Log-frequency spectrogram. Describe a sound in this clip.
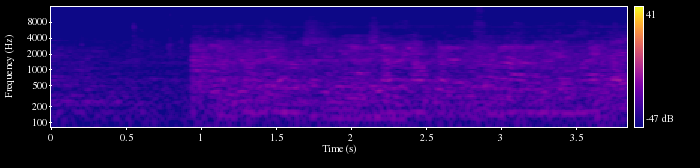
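Several men and women chatter together nearby.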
